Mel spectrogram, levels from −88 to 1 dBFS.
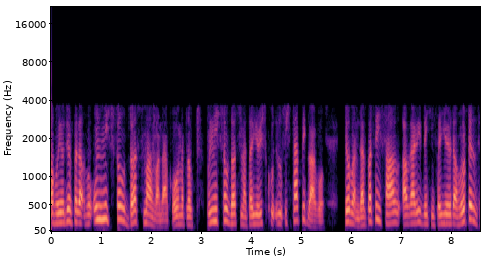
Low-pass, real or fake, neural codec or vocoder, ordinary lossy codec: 3.6 kHz; fake; codec, 16 kHz in and 24 kHz out, 1.1 kbps, FireRedTTS-2 codec; none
